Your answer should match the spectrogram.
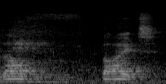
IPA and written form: ˈlʌv baɪt (love bite)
